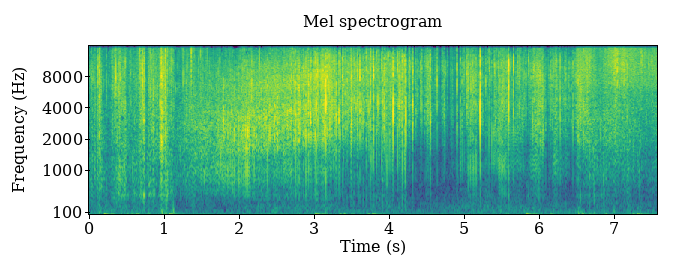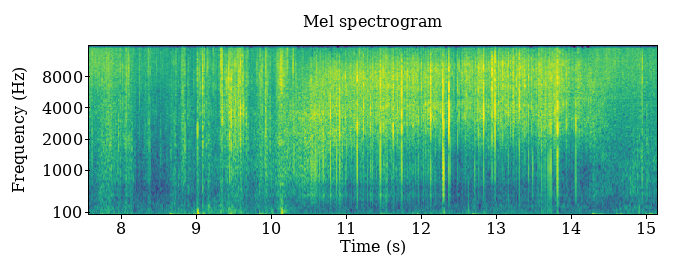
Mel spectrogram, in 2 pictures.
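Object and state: Polyethylene foam block, squeezed.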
